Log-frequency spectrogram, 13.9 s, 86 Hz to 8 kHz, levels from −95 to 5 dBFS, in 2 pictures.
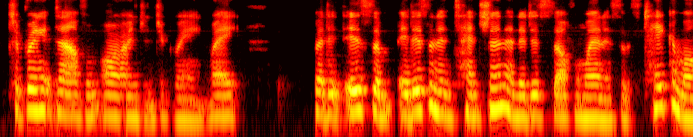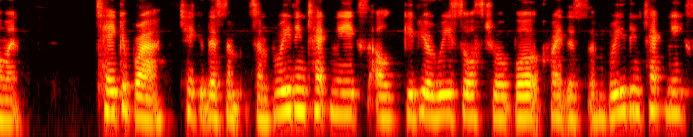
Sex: female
